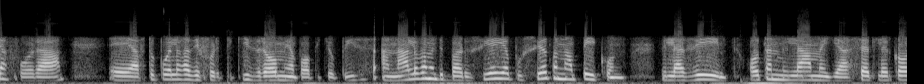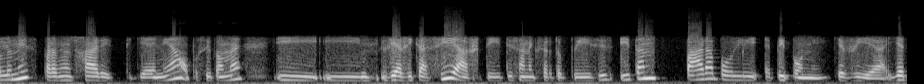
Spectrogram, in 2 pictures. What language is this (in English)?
Greek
